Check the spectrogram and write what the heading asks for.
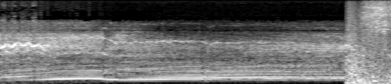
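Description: A truck backs in with a loud, steady mechanical whine whose pitch sags slightly, then a sudden harsh crash of impact near the end.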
